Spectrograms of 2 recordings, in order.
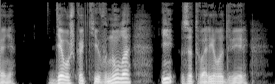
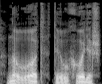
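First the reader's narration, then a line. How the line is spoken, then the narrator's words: Sad. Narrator (Russian): Кондратьев грустно сказал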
